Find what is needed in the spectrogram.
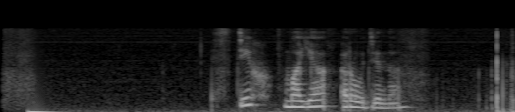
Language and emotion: Russian, neutral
